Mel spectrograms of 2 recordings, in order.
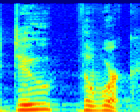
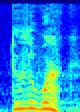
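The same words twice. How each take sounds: First: "Do the work" stretched out slowly, every word pressed; slow emphatic command. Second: Said in the usual way. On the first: Acted. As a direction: spell out each word of "Do the work". Preacher's repeated exhortation.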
